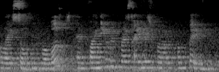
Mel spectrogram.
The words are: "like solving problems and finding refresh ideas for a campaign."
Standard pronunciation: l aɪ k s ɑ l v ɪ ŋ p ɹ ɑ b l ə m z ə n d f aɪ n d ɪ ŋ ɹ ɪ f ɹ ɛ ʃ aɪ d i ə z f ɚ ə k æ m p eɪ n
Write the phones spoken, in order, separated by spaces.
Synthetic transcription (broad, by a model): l aɪ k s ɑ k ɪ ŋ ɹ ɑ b ə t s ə n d f aɪ n d ɪ ŋ ɹ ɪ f ɹ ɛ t aɪ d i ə s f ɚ ə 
